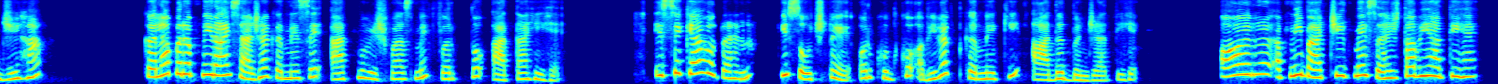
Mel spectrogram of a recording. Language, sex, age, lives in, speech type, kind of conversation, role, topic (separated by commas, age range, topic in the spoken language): Hindi, female, 45-49, India, read, expert-assistant, expert, कला पर अपनी राय खुलकर रखने से आत्मविश्वास कैसे बढ़ा सकता हूँ?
